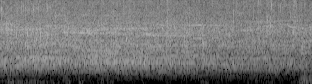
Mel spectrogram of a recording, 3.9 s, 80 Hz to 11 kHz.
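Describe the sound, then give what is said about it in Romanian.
An audience of over seven thousand people at ITO 2017 in Iași, Romania, claps steadily for about four seconds in applause for Father Constantin Necula, a dense, even wash of hand claps at a fairly strong level with no voices above it. “Aplauze încă o dată pentru Părintele Constantin Necula.”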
